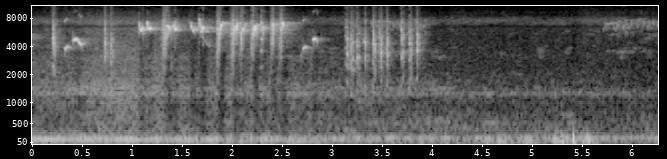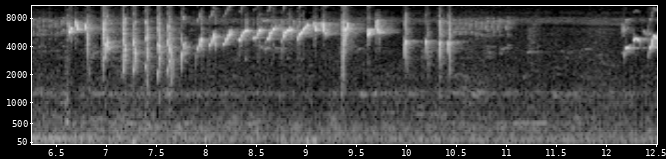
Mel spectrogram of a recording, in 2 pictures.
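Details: Sunbird song played as a training recording to teach competition birds: rapid high, thin chirps and fast twittering trills in two dense bursts with a pause between, plus a low hum at the start.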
